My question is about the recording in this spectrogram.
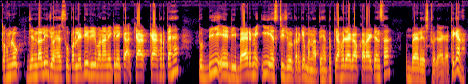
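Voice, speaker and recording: A man's voice: fairly high pitch, lo-fi sound. Patient man teaching grammar. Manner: repetitive, patient, keeps saying "pay attention"; reads English sentences slowly, word by word. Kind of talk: explaining an English grammar lesson to pupils.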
